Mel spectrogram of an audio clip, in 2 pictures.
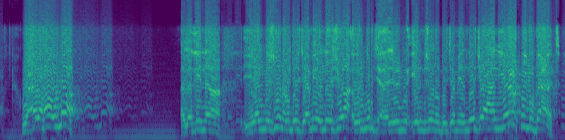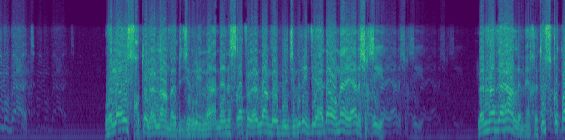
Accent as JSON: {"language": "Arabic", "country": "Saudi Arabia", "said": "على سبيل المثال بعض الدعاة عندنا في السعودية"}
